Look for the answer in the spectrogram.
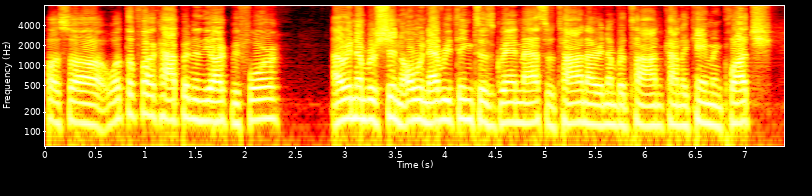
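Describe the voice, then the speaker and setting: A man's voice: fairly high pitch, little pitch movement, brisk, dry recording, clean studio sound. A man co-commentating in a casual manga discussion, with a blunt, sardonic and profane manner.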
